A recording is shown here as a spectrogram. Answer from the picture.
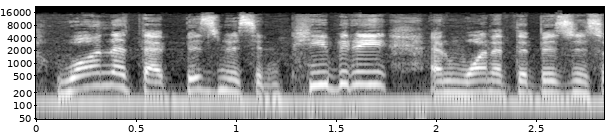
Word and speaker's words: Peabody: I know it's not Peabody. It's Peabody is how they pronounce it, I believe.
